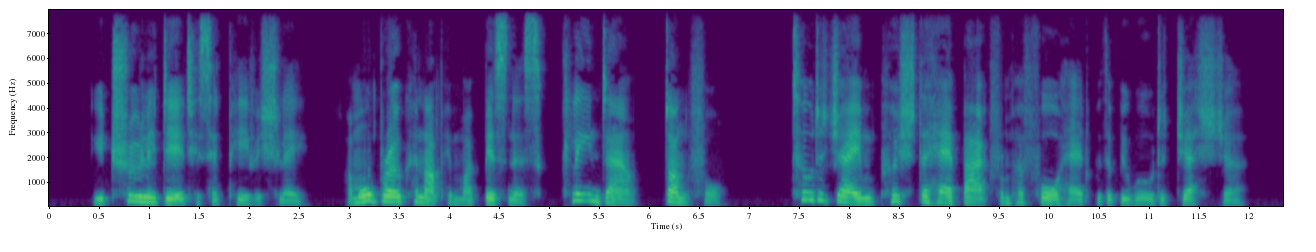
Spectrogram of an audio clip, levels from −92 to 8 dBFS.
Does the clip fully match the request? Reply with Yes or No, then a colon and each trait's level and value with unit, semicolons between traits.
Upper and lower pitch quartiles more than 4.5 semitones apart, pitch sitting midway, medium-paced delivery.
Yes: average, 5.0 semitones; medium, 175 Hz; average, 145 wpm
